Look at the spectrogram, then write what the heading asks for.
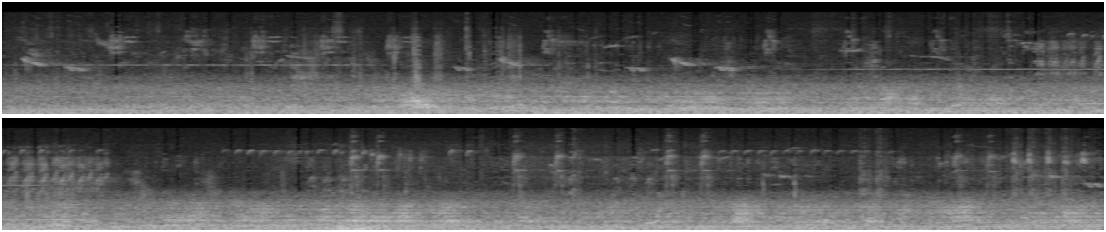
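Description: Small birds chirping and calling again and again, with two long held whistled notes among the chirps, over a steady low background rumble.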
